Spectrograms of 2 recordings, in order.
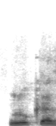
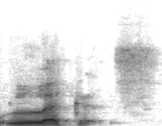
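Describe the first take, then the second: First: The name is said in a plain, ordinary way. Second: The name is said in an affected, fancy way. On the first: The speaker calls it wrong. "Lucas não" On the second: The speaker calls it right. "É mais chique"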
